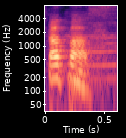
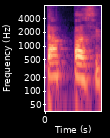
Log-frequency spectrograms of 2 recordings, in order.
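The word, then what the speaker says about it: tapas: 근데 이제 저희는 아까도 말했지만 T를 네. 세게 발음하거든요. 그래서 네. 타파스. 따빠스. 우리가 이제 영어로는 타파스 그러지만 타파스 그러지만 여기는데 타파스라고 타파스.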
